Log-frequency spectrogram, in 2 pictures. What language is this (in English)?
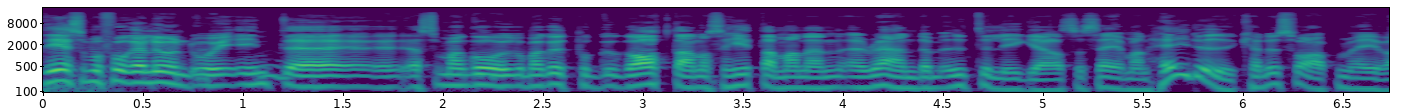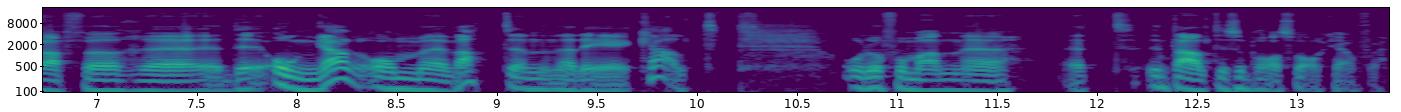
Swedish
